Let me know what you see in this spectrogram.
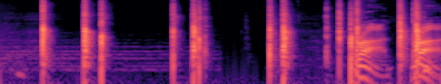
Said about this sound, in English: He gets a slow clap.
